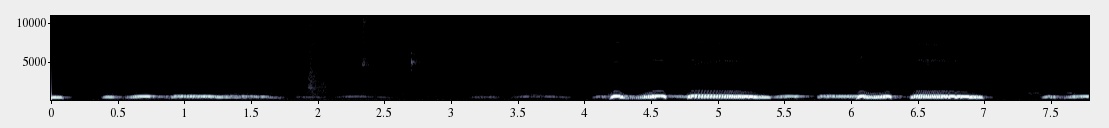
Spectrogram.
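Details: Lure spotted dove cooing to train freshly caught birds. Soft, quiet coos at first, then loud phrases of short stuttered notes and drawn-out falling coos in a low, mellow voice.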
